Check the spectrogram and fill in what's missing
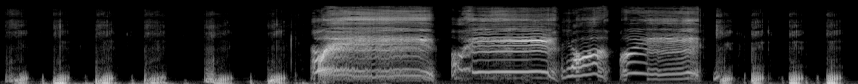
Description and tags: Sound of a pig in slop and squealing.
